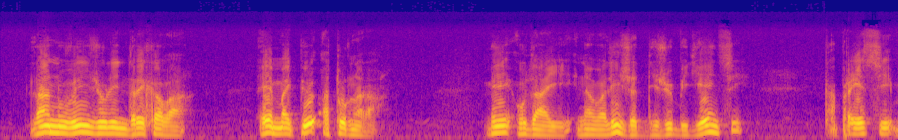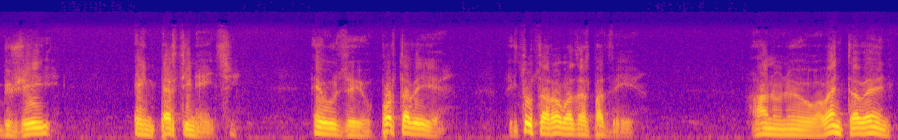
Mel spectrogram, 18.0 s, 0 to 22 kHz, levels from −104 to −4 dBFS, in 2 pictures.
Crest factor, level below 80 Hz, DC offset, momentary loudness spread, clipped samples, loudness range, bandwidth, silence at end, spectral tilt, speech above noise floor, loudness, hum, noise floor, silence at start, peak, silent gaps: 16 dB; -50 dBFS; under 0.1%; 14 LU; under 0.1%; 5 LU; 10.5 kHz; 0.1 s; -8 dB/octave; 40 dB; -16 LUFS; none; -55 dBFS; 0.3 s; -2 dBFS; none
